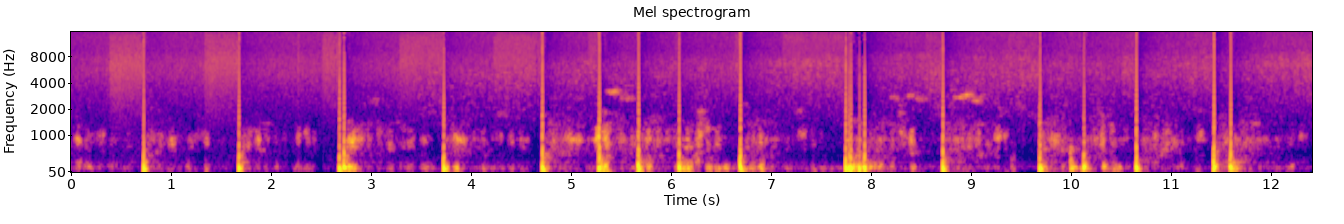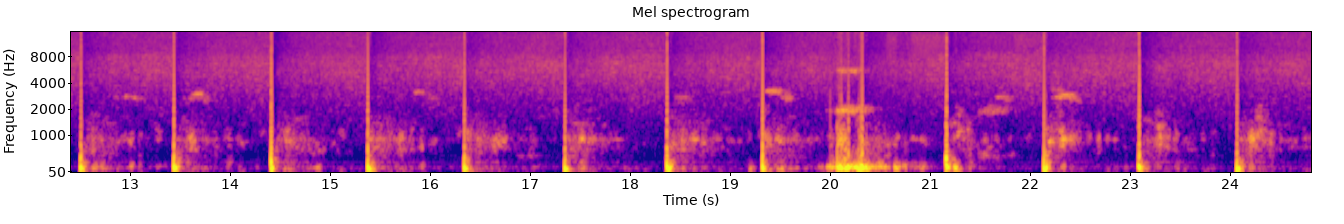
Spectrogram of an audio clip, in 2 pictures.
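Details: Adult male listening to his own chest by stethoscope late at night: steady regular heartbeat about 62/min with occasional soft stomach gurgles in background; normal heart sounds.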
